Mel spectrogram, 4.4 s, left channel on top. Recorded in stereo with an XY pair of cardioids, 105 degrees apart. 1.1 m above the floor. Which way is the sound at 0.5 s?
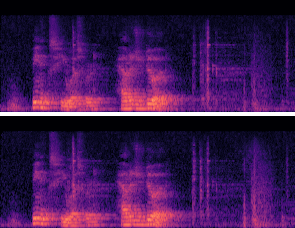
5° left.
